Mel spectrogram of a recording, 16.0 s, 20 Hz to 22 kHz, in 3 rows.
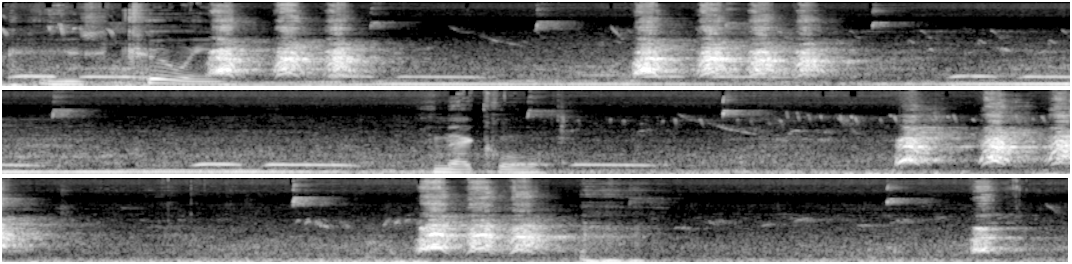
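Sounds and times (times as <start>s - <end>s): dog barking: 1.0s - 2.0s, 3.2s - 4.4s, 9.8s - 11.0s, 12.8s - 13.6s, 15.5s - 16.0s.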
